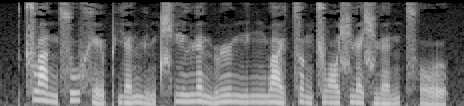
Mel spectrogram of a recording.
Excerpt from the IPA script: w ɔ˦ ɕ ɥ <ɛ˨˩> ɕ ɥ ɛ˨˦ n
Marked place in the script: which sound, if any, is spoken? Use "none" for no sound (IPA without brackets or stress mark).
ɛ˥˨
